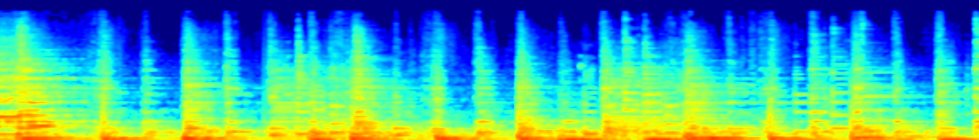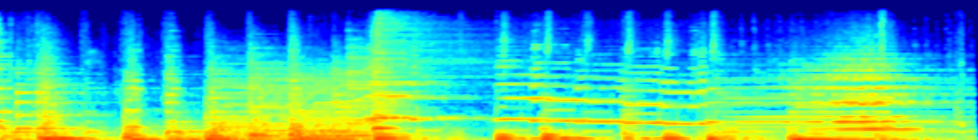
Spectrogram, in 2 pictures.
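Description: An instrumental tango with sharp, accented rhythmic stabs driving steadily forward, then easing into a more lyrical stretch where a melodic line glides and bends above the accompaniment. No voices. From the score of the Disney film Encanto, playing in the background of a family dinner scene.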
